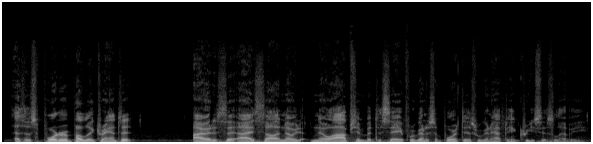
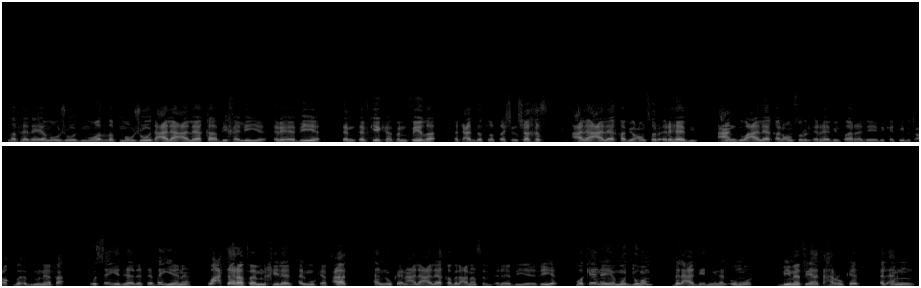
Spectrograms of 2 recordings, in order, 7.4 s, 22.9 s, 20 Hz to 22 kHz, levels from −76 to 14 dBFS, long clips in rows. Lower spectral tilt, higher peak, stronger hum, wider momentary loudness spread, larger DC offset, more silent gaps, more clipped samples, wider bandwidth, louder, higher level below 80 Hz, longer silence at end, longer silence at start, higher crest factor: about the same, -6 dB/octave vs -6 dB/octave; first, -4 dBFS vs -16 dBFS; neither; about the same, 12 LU vs 10 LU; neither; neither; neither; first, 16 kHz vs 8 kHz; first, -25 LUFS vs -39 LUFS; first, -46 dBFS vs -76 dBFS; about the same, 0.1 s vs 0.05 s; about the same, 0.15 s vs 0.05 s; about the same, 22 dB vs 22 dB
